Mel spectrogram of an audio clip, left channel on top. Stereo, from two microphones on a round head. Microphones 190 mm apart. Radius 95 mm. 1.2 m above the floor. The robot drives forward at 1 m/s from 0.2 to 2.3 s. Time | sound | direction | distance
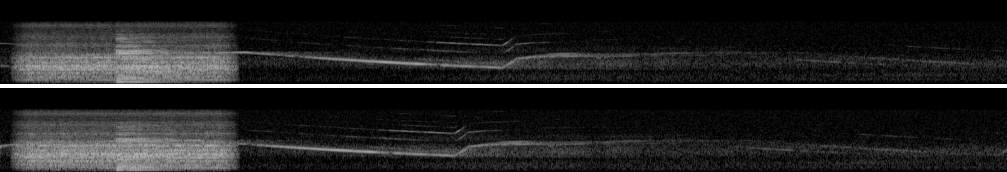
1.2 | a piano | 35° left (ahead or behind) | 5 m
